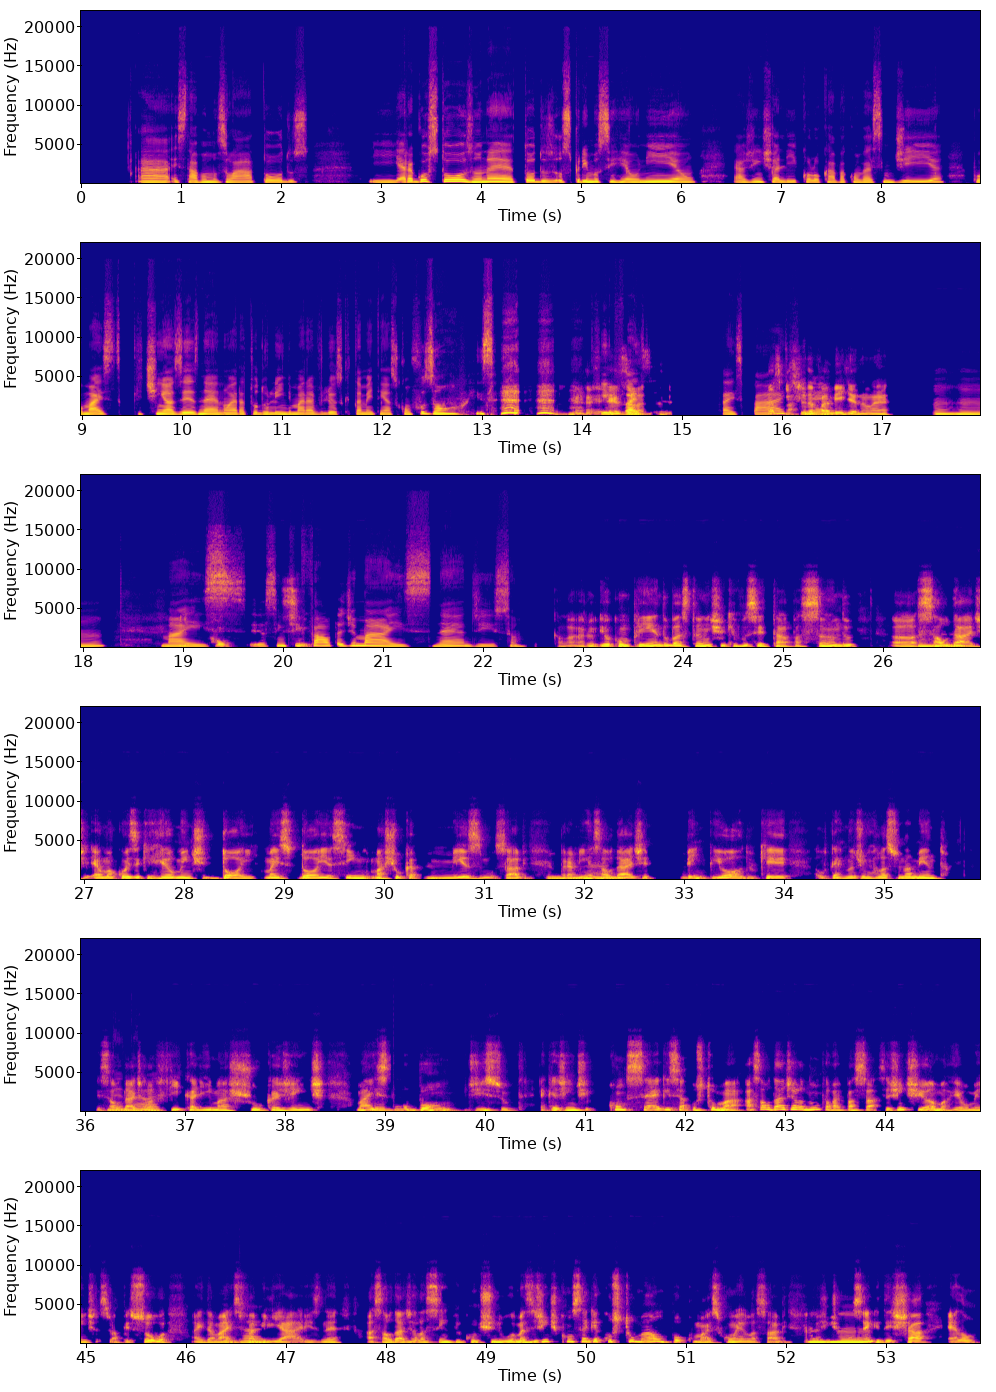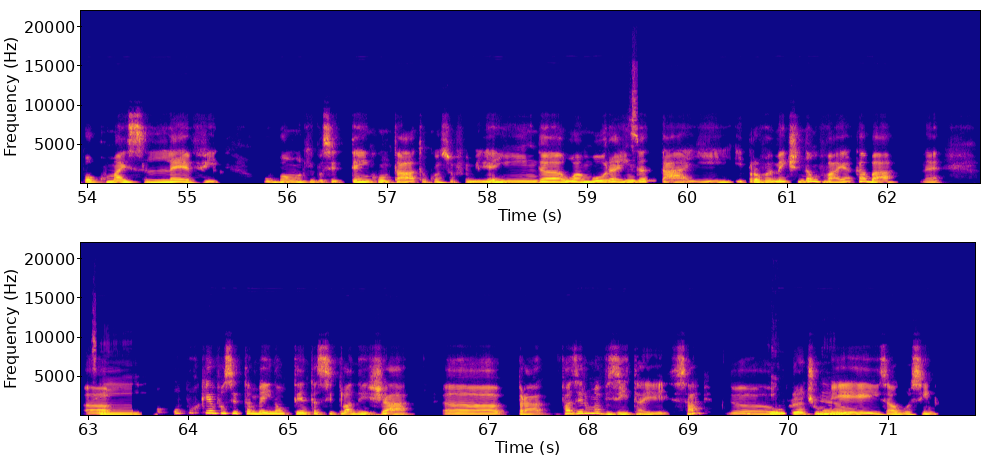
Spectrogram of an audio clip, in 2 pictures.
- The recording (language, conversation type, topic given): Portuguese, advice, Como lidar com a culpa por deixar a família e os amigos para trás?
- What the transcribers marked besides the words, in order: chuckle; tapping; laughing while speaking: "confusões"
